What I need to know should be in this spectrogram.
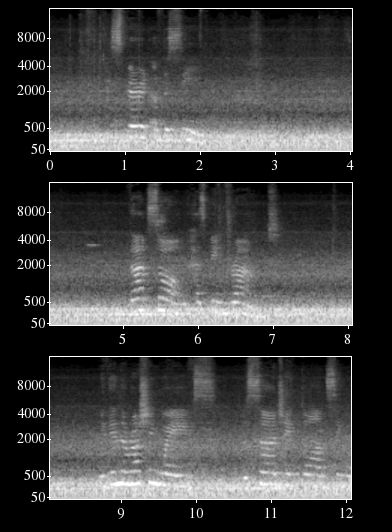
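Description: A woman reads aloud calmly and clearly, close by.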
